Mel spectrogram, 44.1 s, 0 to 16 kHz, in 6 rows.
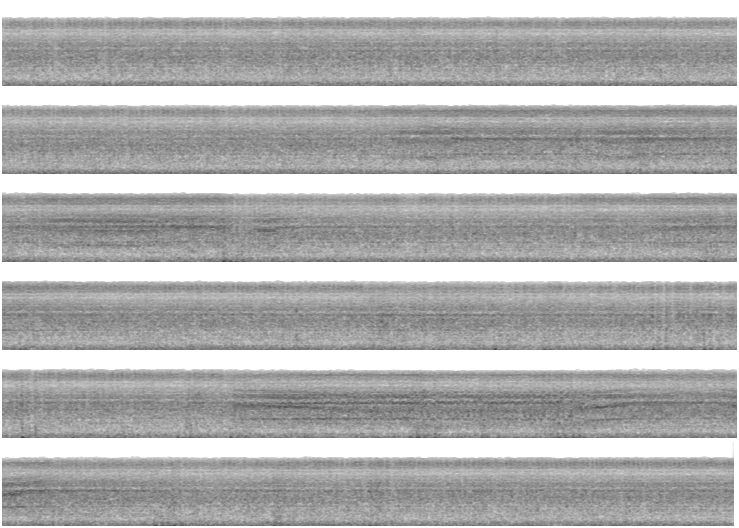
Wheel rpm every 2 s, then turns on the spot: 230, 240, 230, 230, 230, 230, 230, 230, 220, 230, 230, 230, 230, 230, 230, 230, 210, 200, 220, 230, 230, 230.
none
